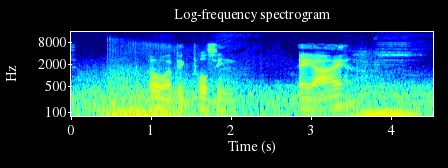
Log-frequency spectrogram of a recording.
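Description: A man speaks with animation through a headset microphone.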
